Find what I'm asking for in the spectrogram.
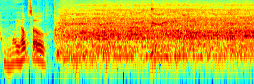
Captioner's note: winch rumbling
